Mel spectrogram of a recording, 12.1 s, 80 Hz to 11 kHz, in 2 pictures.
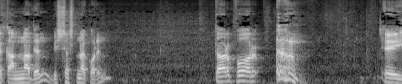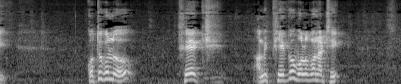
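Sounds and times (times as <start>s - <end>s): man speaking: 0.0s - 1.8s, 3.2s - 4.6s, 5.5s - 6.3s, 7.3s - 11.3s
man clearing his throat: 4.1s - 4.8s.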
